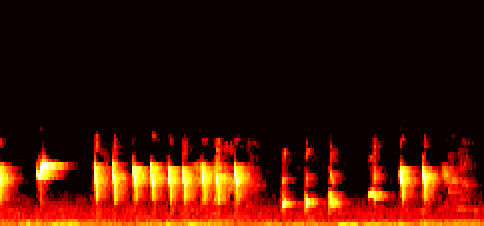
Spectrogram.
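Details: Sunbird training song for cage birds: a short upslurred whistle, then a rapid run of about ten sharp high chips, followed by lower buzzy notes and more scattered chirps.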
